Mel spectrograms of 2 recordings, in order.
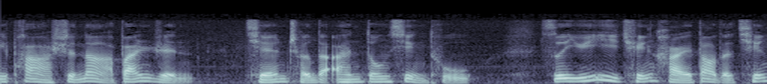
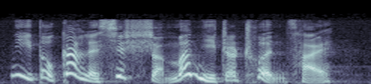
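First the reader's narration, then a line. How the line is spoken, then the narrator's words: Shrill scream. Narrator (Chinese): 瑞秋尖声叫道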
